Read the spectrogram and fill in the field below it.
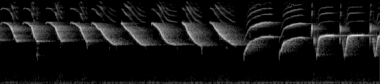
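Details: Young free-flying pet canary singing while perched on a person's hand: a rapid series of bright descending whistled notes, then a run of higher rising chirps, loud and clean.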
